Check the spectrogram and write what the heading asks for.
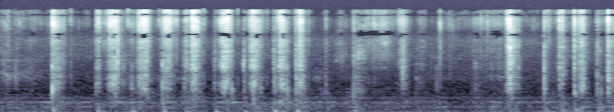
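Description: Very faint, irregular rustles and light taps of paper as fingers press and smooth glued fabric-tape tabs onto a paper envelope.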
